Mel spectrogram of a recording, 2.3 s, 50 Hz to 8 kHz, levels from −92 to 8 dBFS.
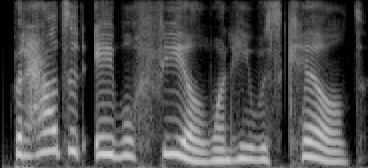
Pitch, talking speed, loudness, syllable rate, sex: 240 Hz, 235 wpm, -18 LUFS, 5.3 syllables/s, female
